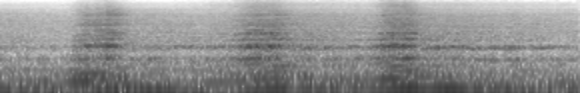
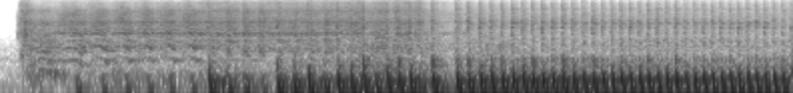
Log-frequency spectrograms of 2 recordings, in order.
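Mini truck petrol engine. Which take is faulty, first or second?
first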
